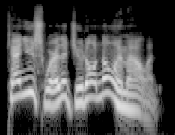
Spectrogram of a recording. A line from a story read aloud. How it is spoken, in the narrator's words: I cried, half angered, half in a mind to laugh at his evasions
